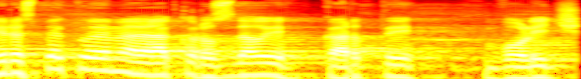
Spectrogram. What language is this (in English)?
Czech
